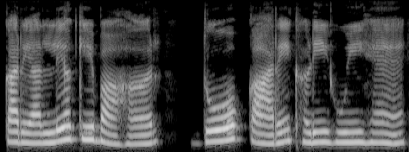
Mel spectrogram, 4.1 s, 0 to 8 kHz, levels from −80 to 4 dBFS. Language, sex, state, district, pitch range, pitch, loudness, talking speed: Hindi, female, Uttar Pradesh, Lalitpur, 185-215 Hz, 200 Hz, -17 LUFS, 115 wpm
